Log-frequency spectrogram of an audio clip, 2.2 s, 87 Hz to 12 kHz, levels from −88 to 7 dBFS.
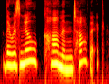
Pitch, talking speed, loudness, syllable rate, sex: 275 Hz, 135 wpm, -12 LUFS, 4.2 syllables/s, female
